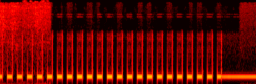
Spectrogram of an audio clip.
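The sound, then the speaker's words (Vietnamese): A telephone line tone beeps in a quick, even series of about eighteen pulses, then settles into a steady continuous tone, clear with no voices. “Anh gọi cảm ơn người ta đi.”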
